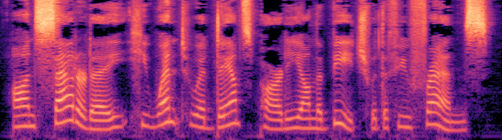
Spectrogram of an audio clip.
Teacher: The stress is on the words Saturday, went, dance, party, beach, and friends. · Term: strong words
